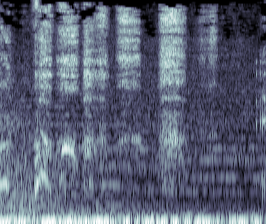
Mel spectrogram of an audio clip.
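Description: A woman's frightened gasping breaths over a deep, steady low rumble of horror sound design.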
